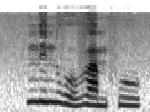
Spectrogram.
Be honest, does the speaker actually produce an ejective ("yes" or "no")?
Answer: no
